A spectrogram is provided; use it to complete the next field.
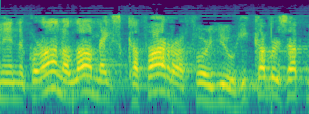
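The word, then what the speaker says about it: كفر: The word in English, cover, comes from the Arabic word kafara. Kafara. And they mispronounce the F and make it the V.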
